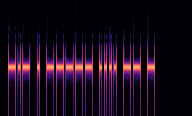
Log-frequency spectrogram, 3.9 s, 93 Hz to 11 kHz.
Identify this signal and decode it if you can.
Morse code, heard as a keyed tone, about 25 wpm, 700 Hz. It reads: KE0HMT
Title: USA Call Signs Repeated 2x 25wpm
